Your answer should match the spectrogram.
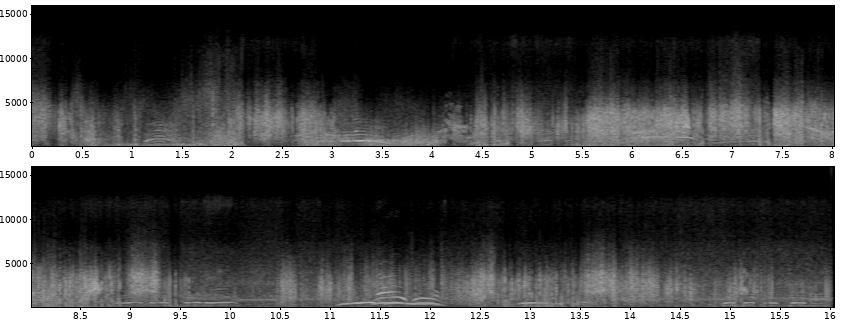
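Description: Wind rushing over the camera microphone during a tandem parachute descent under an open canopy, a steady loud rush. A voice gives a few short calls around the middle and again near the end.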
